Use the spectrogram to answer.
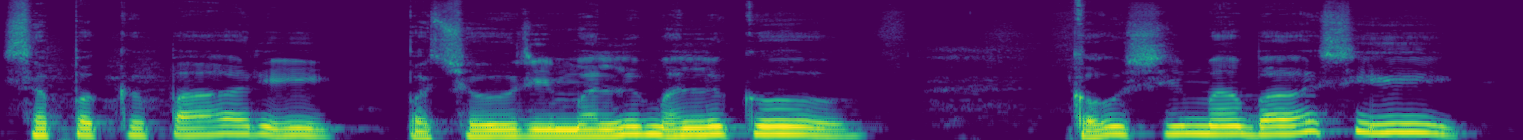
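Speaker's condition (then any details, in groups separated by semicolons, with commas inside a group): Parkinson's disease; small steps hard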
